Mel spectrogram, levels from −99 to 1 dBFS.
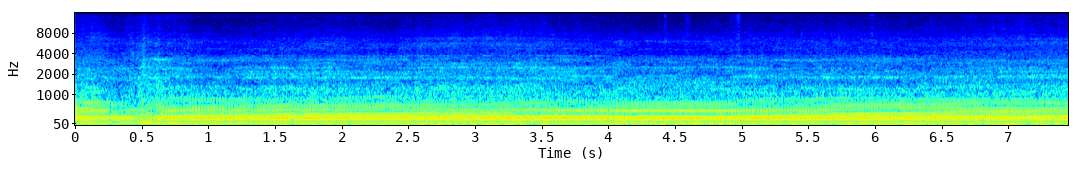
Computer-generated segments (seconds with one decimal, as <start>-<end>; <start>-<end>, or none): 0.0-4.0; 5.1-7.5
